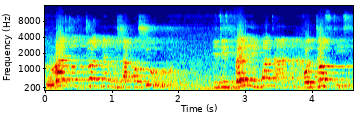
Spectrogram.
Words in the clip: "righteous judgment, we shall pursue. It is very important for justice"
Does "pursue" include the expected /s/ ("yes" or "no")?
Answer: no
